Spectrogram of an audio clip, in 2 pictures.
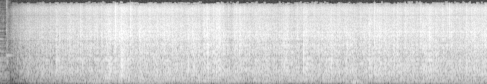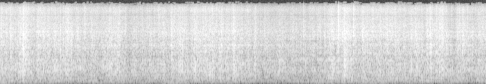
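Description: A lit sparkler cast into an epoxy resin block, burning with a steady fizzing crackle that swells in over the first couple of seconds.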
